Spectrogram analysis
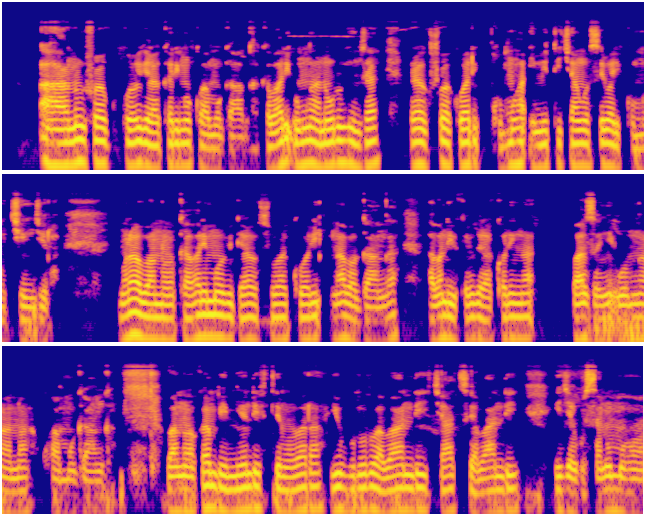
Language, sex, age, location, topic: Kinyarwanda, male, 18-24, Nyagatare, health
